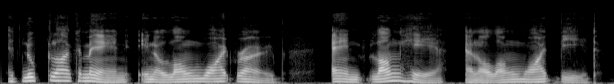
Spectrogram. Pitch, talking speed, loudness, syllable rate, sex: 120 Hz, 175 wpm, -18 LUFS, 4.0 syllables/s, female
